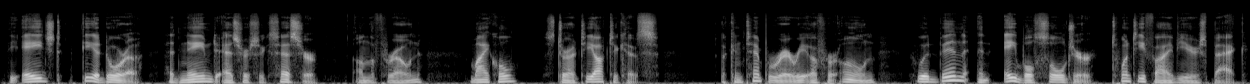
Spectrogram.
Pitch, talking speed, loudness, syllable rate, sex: 100 Hz, 135 wpm, -20 LUFS, 4.8 syllables/s, male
